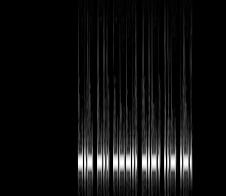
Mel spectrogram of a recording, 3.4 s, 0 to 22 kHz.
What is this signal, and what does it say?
Morse code, heard as a keyed tone, about 53 wpm, 700 Hz. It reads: KD8CUR
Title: USA Call Signs - 6 Characters - 8x Character Spacing - 50wpm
